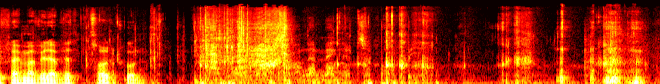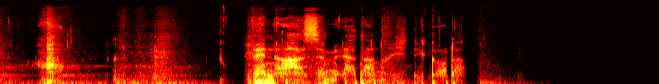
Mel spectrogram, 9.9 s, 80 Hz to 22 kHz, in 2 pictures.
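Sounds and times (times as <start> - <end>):
speech: 0.0 - 1.3
crunchy chewing of a chocolate-coated snack: 0.6 - 5.9.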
